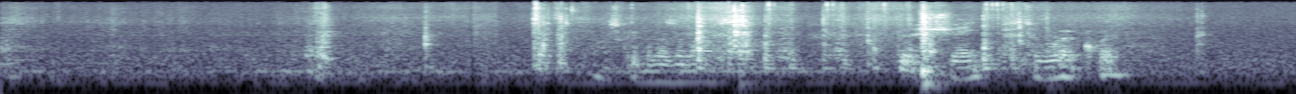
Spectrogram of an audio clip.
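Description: A brush scrapes and dabs on canvas.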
